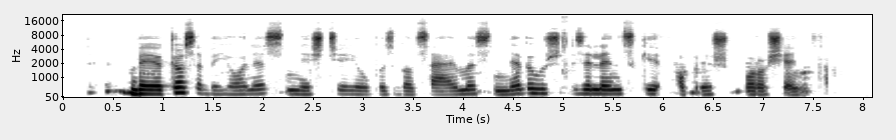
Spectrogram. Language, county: Lithuanian, Kaunas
